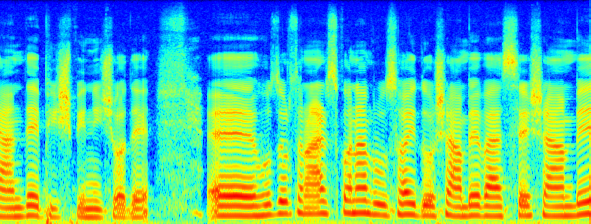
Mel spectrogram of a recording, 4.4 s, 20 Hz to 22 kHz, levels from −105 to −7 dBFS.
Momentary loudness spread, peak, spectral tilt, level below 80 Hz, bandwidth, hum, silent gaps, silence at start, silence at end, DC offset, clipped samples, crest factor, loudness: 7 LU; -6 dBFS; -5 dB/octave; -44 dBFS; 18 kHz; none; none; 0 s; 0 s; under 0.1%; under 0.1%; 16 dB; -22 LUFS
